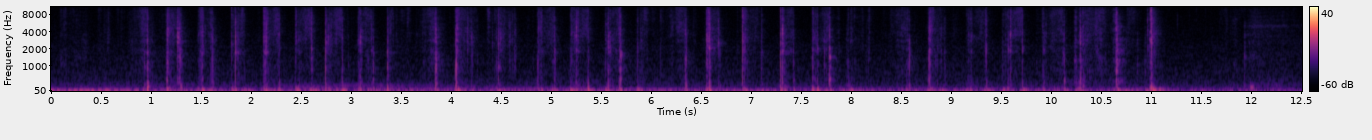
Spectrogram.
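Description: A deck of cards being shuffled by hand: a quick, uneven run of crisp card clicks for about ten seconds, ending with one louder tap near the end as a card is laid down.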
